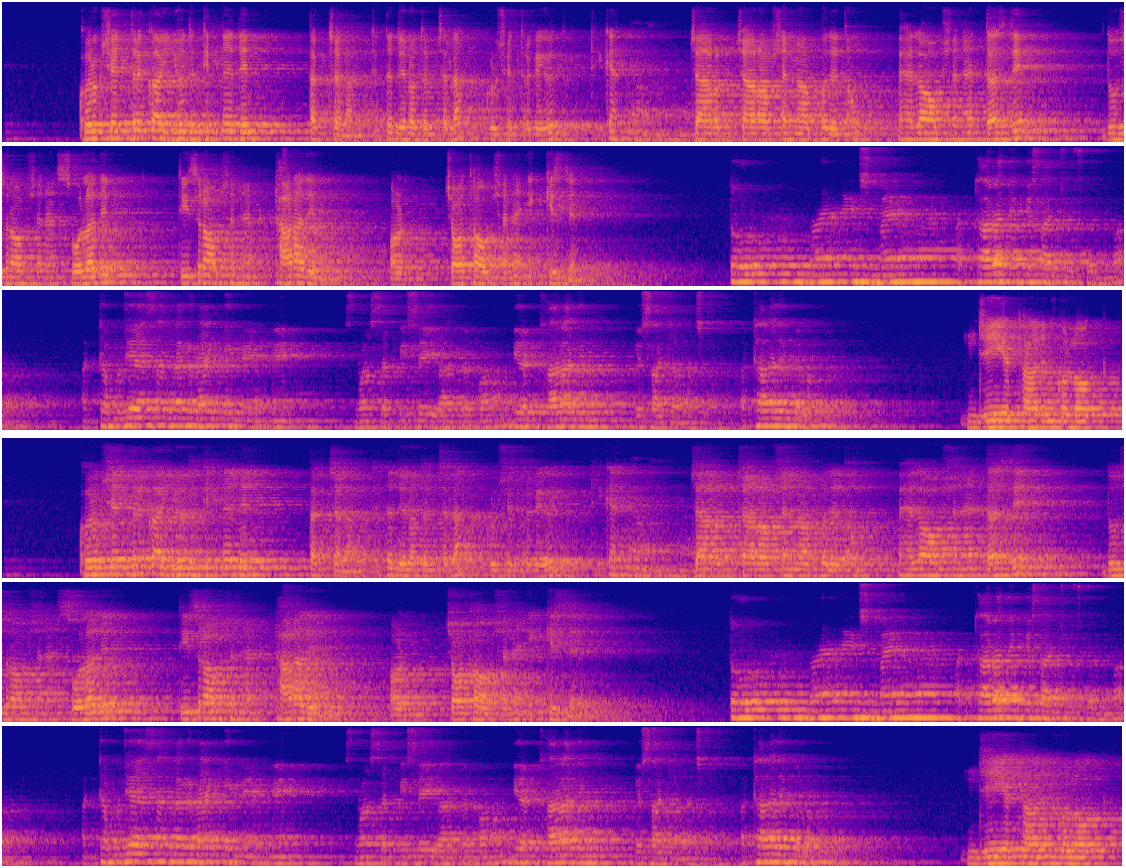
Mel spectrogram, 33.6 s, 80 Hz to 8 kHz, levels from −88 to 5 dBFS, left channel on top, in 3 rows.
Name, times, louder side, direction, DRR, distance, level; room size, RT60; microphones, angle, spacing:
voice 1, 0.8-2.6 3.1-3.5 3.8-5.6 6.0-6.2 6.9-8.6 9.0-10.3 11.0-12.4 13.0-14.5 15.1-15.3 15.7-16.4 16.7-17.0 32.0-33.5, left 1 dB, 90° left, 3 dB, 1.7 m, -21 dB
voice 2, 6.2-7.0 11.0-11.3 18.5-22.4 23.2-25.3 26.0-28.4 28.8-29.6 29.9-30.6, equal, 5° right, -2 dB, 1.5 m, -23 dB
14.0 x 8.7 x 7.3 m, 2.1 s
head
